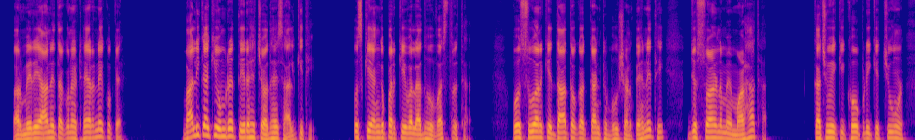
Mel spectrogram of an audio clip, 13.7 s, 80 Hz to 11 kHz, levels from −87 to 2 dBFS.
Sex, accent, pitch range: male, native, 115-145 Hz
